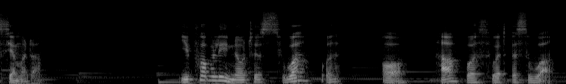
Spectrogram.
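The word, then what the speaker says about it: を: O, the particle represented by O is actually pronounced O instead of wo.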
